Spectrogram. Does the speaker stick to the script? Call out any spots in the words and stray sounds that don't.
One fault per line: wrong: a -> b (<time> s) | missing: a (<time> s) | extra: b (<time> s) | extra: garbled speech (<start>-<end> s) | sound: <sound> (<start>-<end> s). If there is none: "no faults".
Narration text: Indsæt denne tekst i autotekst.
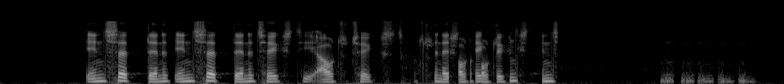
extra: indsæt denne (1.7 s)
extra: garbled speech (4.1-5.6 s)
sound: laugh (6.6-7.6 s)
